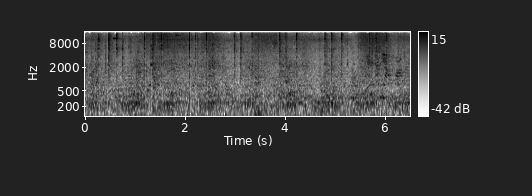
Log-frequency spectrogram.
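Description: Battery packing machine, a film-fed flow wrapper, running steadily with a dense clatter of irregular clicks and clacks as batteries are fed along its conveyor.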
